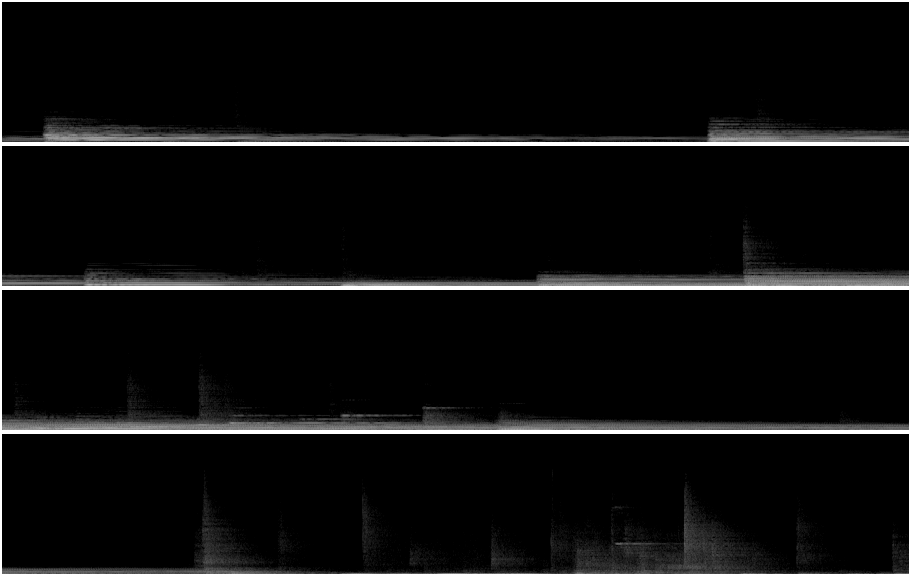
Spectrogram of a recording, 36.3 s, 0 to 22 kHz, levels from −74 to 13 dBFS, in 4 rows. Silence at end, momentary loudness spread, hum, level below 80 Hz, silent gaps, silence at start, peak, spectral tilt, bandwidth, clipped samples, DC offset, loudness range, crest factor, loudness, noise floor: 0 s; 20 LU; none; -46 dBFS; none; 0 s; -14 dBFS; -8.5 dB/octave; 11.5 kHz; under 0.1%; under 0.1%; 19 LU; 16 dB; -29 LUFS; -55 dBFS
